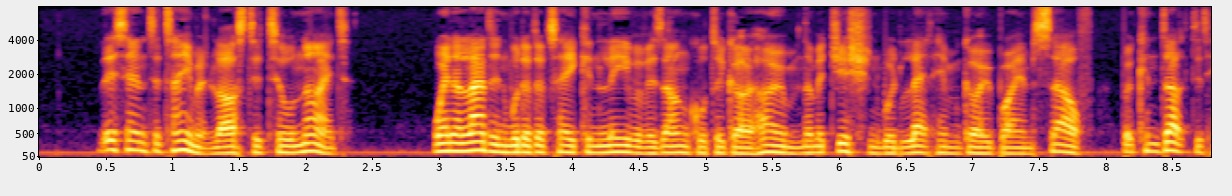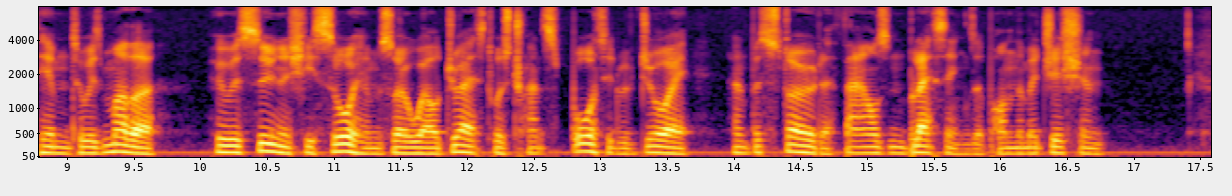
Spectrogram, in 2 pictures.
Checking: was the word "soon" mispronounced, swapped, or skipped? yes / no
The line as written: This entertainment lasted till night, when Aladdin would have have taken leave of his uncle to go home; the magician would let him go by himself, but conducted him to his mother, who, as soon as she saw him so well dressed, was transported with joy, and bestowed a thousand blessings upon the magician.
no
